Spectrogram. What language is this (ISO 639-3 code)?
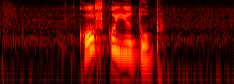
rus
